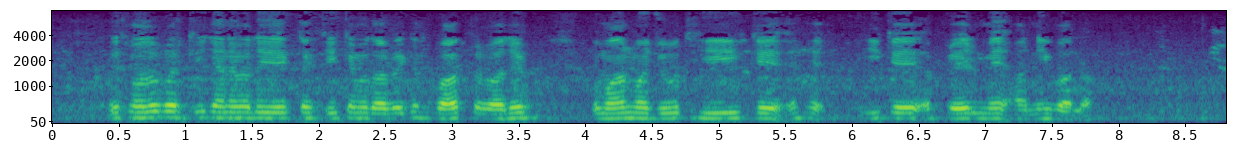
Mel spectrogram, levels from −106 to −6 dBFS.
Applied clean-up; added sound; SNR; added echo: none; none; none; none.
